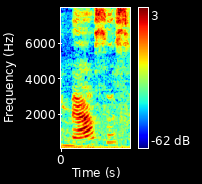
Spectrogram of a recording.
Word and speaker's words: Mases: And I'm visiting Bernie Massis, is that correct? Yes. That's how you pronounce it?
